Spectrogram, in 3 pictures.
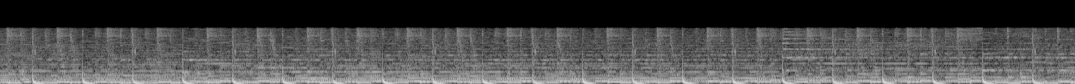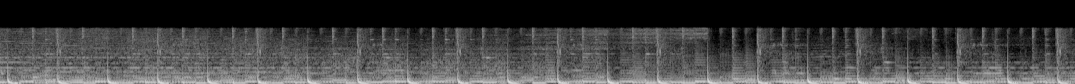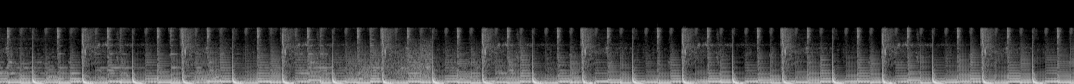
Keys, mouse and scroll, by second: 0.0 click, 0.7 click, 1.3 click, 1.7 space, 1.8 click, 1.9 space, 2.2 v, 2.3 click, 3.4 Left, 3.7 click, 4.6 click, 5.1 b, 5.4 z, 5.7 click, 7.8 v, 8.0 click, 8.7 ctrl+-, 9.2 click, 9.5 ctrl+=, 12.2 space, 12.4 click, 12.7 space, 15.9 click, 20.2 click, 21.9 click.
